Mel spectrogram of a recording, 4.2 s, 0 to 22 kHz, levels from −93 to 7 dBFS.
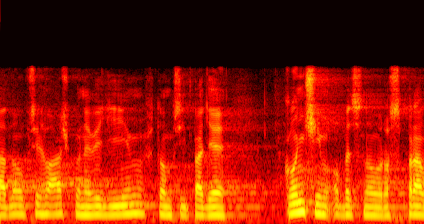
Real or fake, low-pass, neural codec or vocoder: real; 7.2 kHz; none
